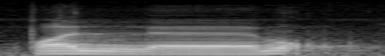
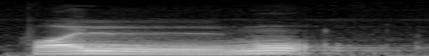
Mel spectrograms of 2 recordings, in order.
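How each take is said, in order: First: The L is released before the M starts. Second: The L is held until the M starts. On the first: The speaker calls it wrong. "bukan talmu talmu" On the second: The speaker calls it right. "jangan dilepas dulu sebelum mu keluar"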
